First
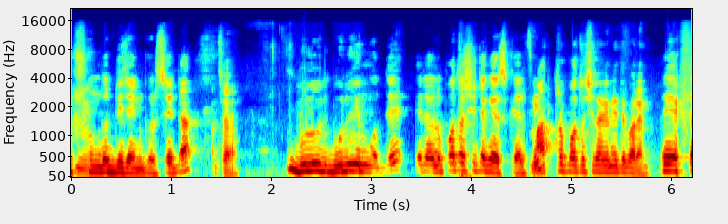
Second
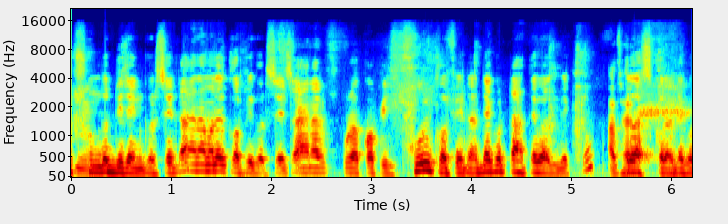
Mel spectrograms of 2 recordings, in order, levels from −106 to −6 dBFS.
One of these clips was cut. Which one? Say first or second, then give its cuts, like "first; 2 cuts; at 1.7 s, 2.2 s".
second; 1 cut; at 1.2 s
